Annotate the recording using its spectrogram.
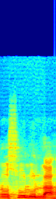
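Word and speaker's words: رسولُ اللهِ: হতে পারবে না আর রসূলুল্লাহ হতে পারবে না ঠিক আছে না সেজন্য আপনি দেখেন আমরা হরকতটা নিয়ে আমরা রসূলুল্লাহ বলে দাঁড়ায় যাই বেসিক্যালি এটার পুরা প্রোনাউন্সিয়েশন হবে রসূলুল্লাহি রসূলুল্লাহি তাহলে এটা কিন্তু একটা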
